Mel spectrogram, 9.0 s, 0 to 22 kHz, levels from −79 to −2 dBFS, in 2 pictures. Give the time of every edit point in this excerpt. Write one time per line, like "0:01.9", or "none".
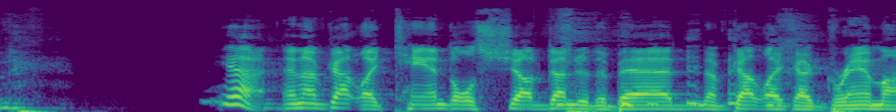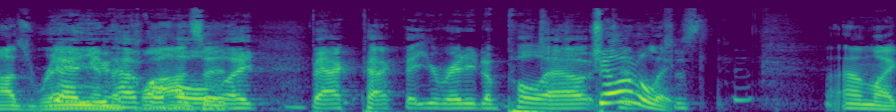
none

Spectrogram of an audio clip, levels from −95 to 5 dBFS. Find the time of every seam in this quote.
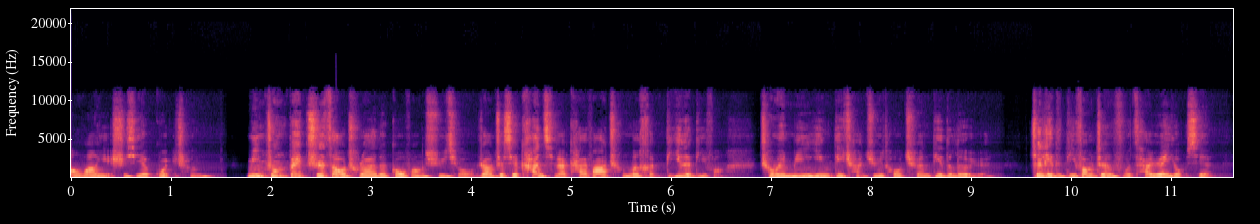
0:01.6
0:09.3

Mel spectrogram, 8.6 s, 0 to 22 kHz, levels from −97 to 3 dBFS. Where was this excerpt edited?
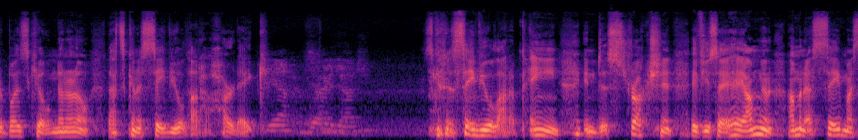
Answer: none

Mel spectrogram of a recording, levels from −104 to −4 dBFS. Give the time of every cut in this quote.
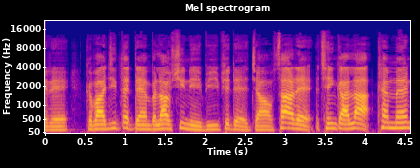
0:03.4

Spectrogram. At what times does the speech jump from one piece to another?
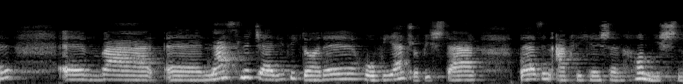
0:03.0
0:04.1
0:05.2

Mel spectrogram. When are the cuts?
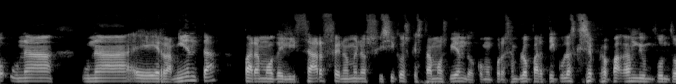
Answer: none

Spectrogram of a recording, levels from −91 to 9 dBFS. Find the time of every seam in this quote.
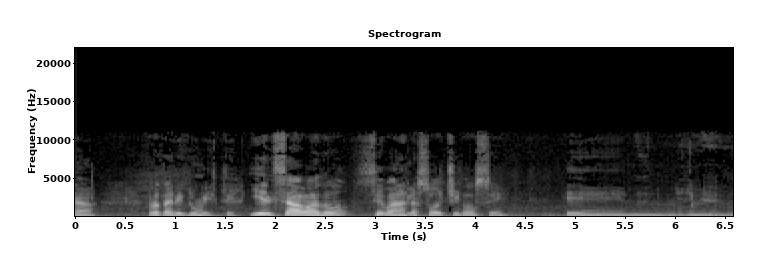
0:01.3
0:01.7
0:03.3
0:03.8

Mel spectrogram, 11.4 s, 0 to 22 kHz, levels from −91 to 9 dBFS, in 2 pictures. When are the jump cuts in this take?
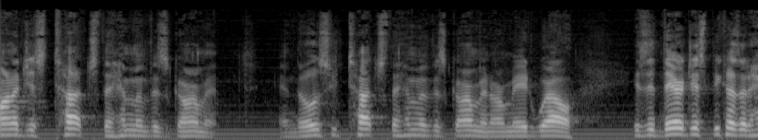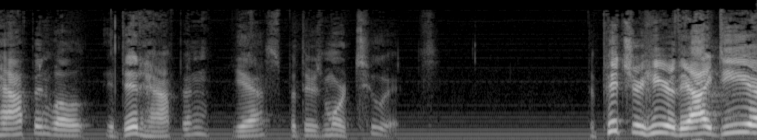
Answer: none

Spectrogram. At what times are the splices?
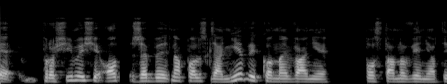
0:01.2
0:01.7
0:02.1

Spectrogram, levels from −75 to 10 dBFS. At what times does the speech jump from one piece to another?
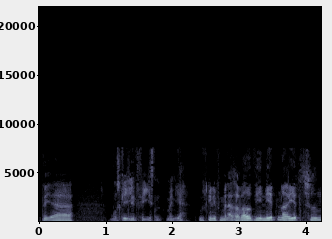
0:02.7

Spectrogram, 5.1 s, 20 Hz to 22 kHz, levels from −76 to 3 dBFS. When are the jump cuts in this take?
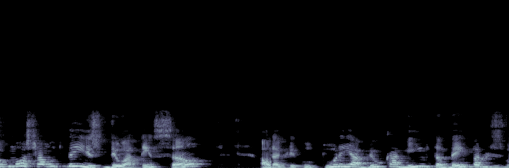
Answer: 0:02.7

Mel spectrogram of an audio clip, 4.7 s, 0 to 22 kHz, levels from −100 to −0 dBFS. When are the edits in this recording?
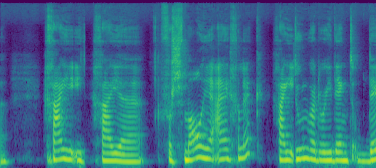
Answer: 0:01.0
0:01.9
0:03.4
0:03.7

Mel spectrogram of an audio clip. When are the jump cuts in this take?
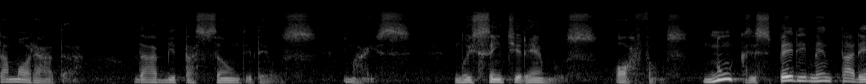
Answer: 0:01.3
0:03.5
0:04.3
0:06.0
0:07.5

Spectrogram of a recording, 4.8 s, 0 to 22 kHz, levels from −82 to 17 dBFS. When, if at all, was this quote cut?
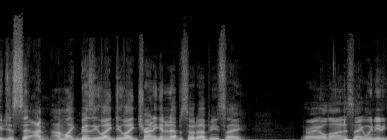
0:01.5
0:03.7

